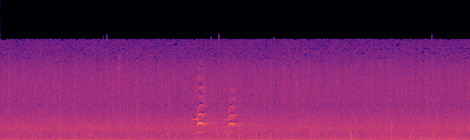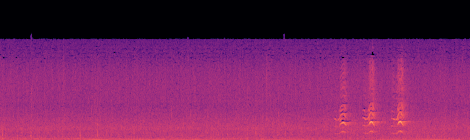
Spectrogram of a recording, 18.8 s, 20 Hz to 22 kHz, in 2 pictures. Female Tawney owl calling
3.8s 4.9s, 16.0s 17.8s

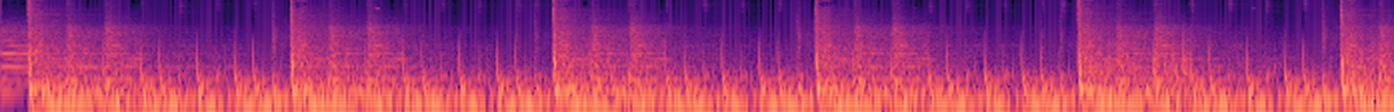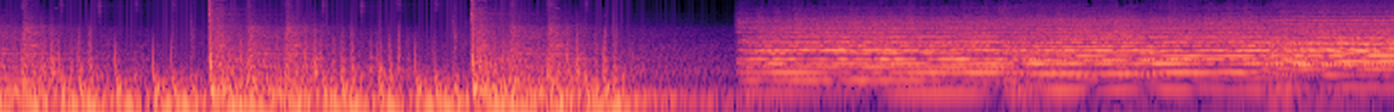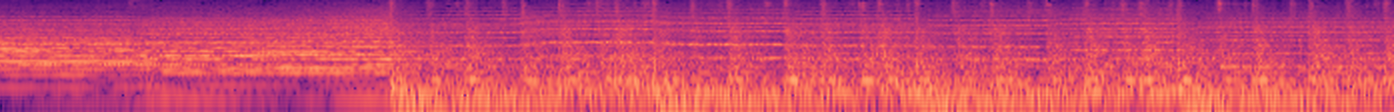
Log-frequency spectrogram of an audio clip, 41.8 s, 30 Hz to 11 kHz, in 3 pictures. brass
21.3s 41.8s

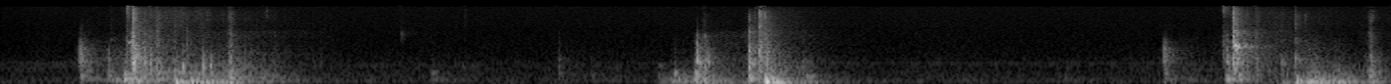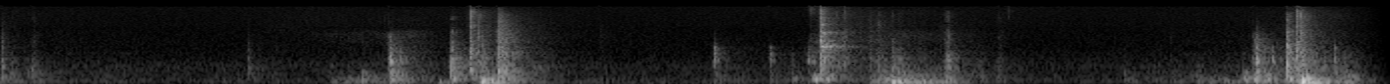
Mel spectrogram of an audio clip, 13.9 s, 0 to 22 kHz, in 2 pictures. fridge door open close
0.5s 1.5s, 3.3s 4.2s, 8.7s 9.7s, 11.0s 11.9s, 13.0s 13.8s

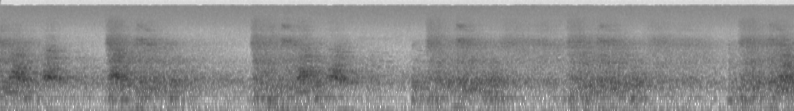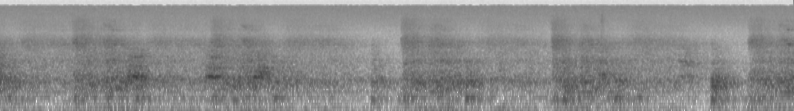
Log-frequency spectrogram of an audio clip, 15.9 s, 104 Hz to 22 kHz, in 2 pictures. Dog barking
0.1s 1.4s, 3.0s 3.6s, 9.2s 10.3s

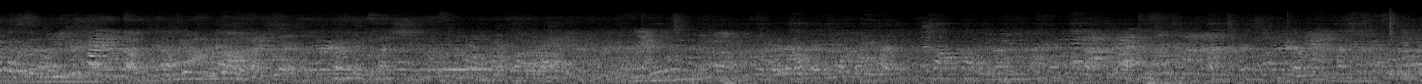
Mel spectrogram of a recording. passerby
0.0s 9.9s

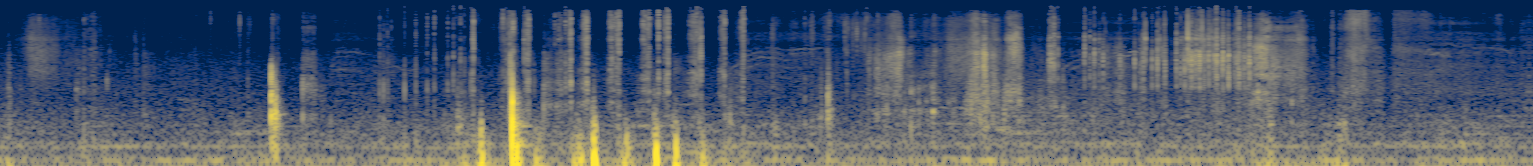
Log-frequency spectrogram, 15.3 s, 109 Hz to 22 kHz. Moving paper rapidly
4.2s 7.6s, 9.8s 13.0s

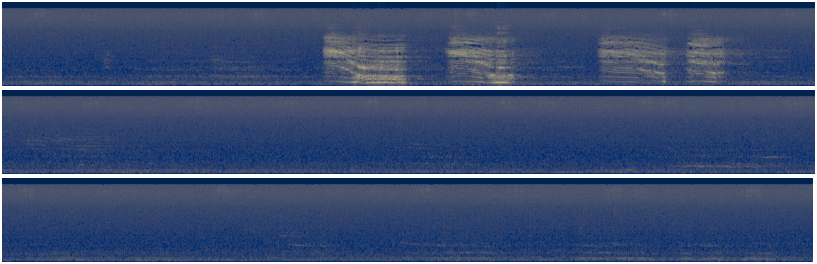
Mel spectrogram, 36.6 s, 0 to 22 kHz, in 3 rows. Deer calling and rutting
4.8s 8.3s, 8.9s 11.6s

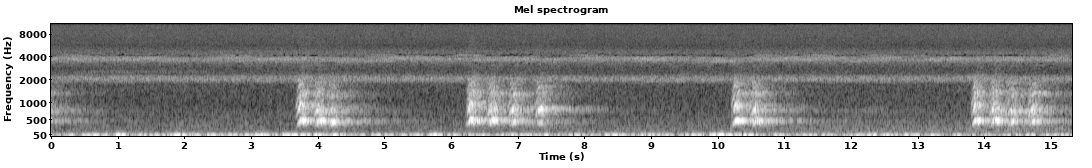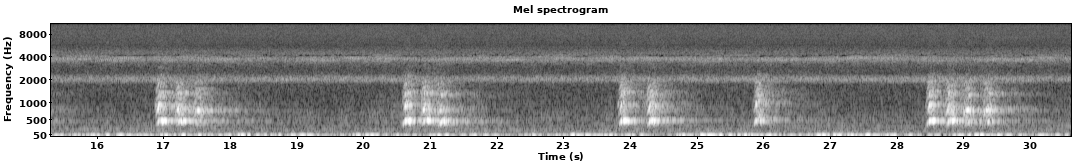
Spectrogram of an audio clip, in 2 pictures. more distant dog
0.0s 0.6s, 3.7s 5.1s, 6.2s 8.2s, 10.2s 11.5s, 13.8s 15.6s, 16.8s 18.5s, 20.3s 22.2s, 23.8s 26.7s, 28.4s 30.3s

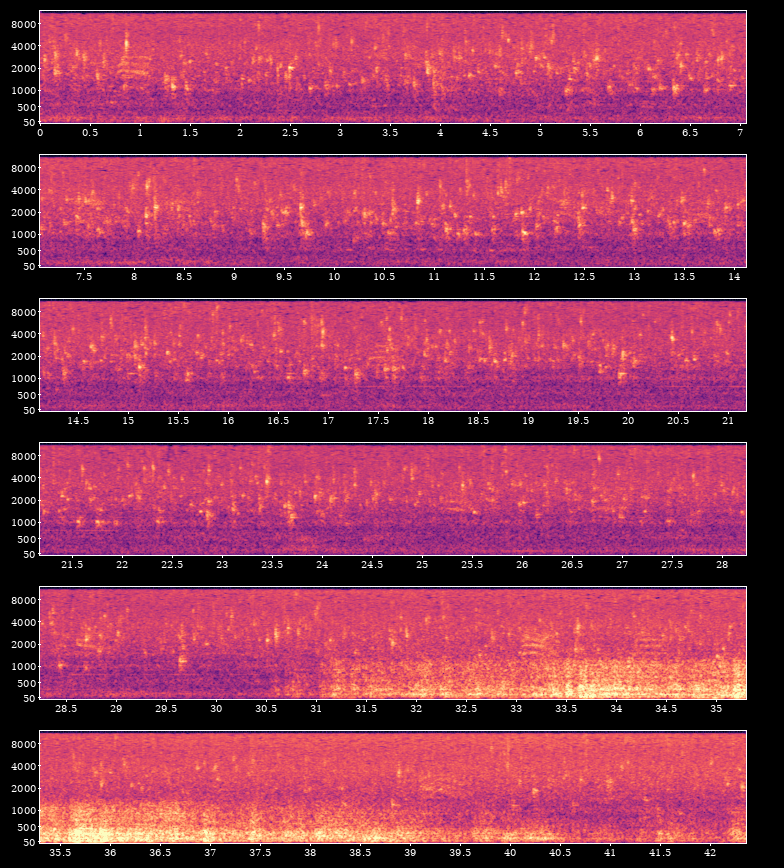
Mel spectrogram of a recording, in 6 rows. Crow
33.0s 33.5s

